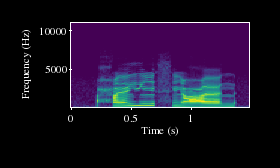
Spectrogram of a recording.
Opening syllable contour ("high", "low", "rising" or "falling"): rising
